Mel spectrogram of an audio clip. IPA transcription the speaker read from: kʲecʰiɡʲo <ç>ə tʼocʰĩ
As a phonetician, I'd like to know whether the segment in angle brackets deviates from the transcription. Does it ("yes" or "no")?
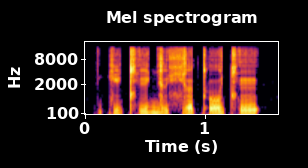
no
